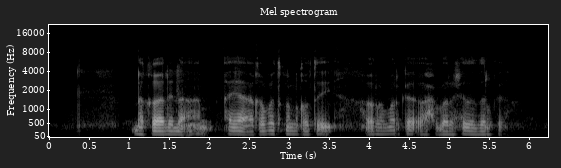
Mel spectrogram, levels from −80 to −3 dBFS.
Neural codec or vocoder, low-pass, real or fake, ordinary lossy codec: none; 14.4 kHz; real; none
